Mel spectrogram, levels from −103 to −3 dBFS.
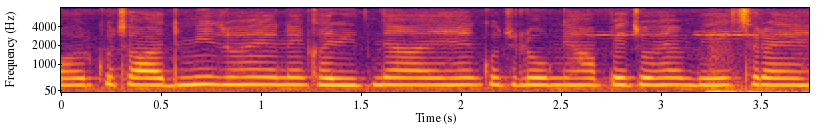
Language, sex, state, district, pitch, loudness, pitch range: Hindi, female, Chhattisgarh, Raipur, 260 Hz, -17 LUFS, 255-265 Hz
